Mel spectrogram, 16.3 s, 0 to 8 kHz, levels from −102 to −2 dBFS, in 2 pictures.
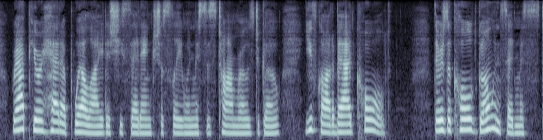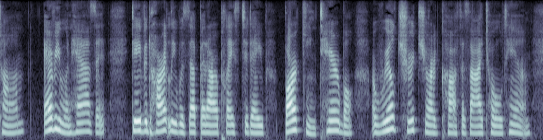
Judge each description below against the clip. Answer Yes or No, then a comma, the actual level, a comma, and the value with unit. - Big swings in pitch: No, average, 4.4 semitones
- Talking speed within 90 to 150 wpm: No, average, 180 wpm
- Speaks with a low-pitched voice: No, medium, 170 Hz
